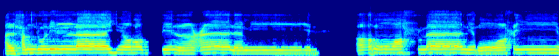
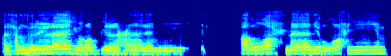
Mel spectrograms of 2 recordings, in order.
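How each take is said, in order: First: It is recited at a moderate pace. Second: It is recited at a very fast pace. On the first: "Nah itu at-tadwir. Jadi uh, lebih cepat dari at-tartil" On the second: "Al-hadr uh, yang paling cepat"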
